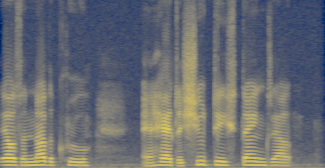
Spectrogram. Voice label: Conversation with 10 year old black female Washington DC, american english dialect recordings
